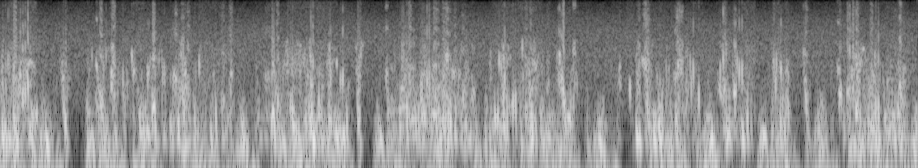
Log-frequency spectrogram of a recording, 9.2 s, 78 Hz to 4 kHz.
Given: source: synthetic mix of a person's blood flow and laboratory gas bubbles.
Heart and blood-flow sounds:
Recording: Doppler ultrasound of blood flow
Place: precordium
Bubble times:
0.00-0.41 s: bubbles
0.59-0.73 s: bubbles
0.87-2.38 s: bubbles
2.56-3.67 s: bubbles
3.86-4.80 s: bubbles
4.93-5.54 s: bubbles
5.57-5.82 s: bubbles
6.18-6.25 s: bubbles
6.28-7.05 s: bubbles
7.18-7.57 s: bubbles
7.73-7.94 s: bubbles
8.04-8.14 s: bubbles
8.38-9.12 s: bubbles
From the record:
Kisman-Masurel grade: 444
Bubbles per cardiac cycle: continuous sound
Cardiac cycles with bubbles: 100%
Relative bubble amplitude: maximal (0.775 to 0.999)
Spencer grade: 4 (maximum detectable bubble signal sounding continuously throughout systole and diastole of every cardiac period, and overriding the amplitude of the normal cardiac signals)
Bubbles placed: only in the low amplitude regions of the cardiac cycle

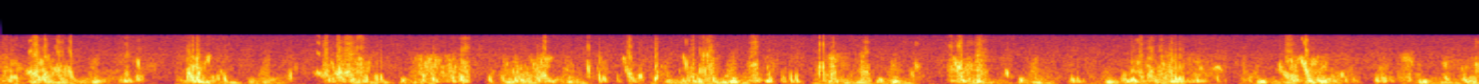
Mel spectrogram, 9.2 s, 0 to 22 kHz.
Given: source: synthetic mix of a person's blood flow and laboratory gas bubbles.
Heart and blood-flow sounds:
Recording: Doppler ultrasound of blood flow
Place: precordium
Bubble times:
0.00-0.50 s: bubbles
0.72-0.97 s: bubbles
1.09-1.44 s: bubbles
1.78-1.85 s: bubbles
1.94-2.42 s: bubbles
2.57-2.94 s: bubbles
3.02-3.48 s: bubbles
3.65-4.14 s: bubbles
4.23-4.51 s: bubbles
4.65-5.03 s: bubbles
5.07-5.46 s: bubbles
5.67-5.75 s: bubbles
5.90-6.17 s: bubbles
6.24-6.33 s: bubbles
6.66-6.81 s: bubbles
6.99-7.66 s: bubbles
7.75-7.83 s: bubbles
7.96-8.50 s: bubbles
8.56-8.83 s: bubbles
8.99-9.25 s: bubbles
From the record:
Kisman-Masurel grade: 343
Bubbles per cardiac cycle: rolling drumbeat, 9 or more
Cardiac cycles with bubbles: 100%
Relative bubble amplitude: loud (0.450 to 0.775)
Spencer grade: 3 (all of the cardiac periods contain showers or single bubble signals, but not dominating or overriding the cardiac motion signals)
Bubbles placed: only in the low amplitude regions of the cardiac cycle

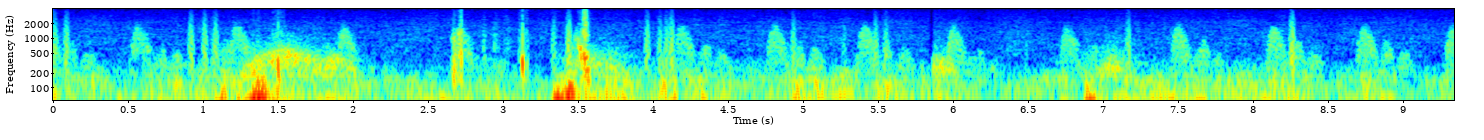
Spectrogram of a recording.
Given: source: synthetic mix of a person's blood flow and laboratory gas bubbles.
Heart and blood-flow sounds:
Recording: Doppler ultrasound of blood flow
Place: subclavian vein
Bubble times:
1.46-1.55 s: bubbles
2.65-2.73 s: bubbles
3.10-3.17 s: bubbles
3.49-3.60 s: bubbles
From the record:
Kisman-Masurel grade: 123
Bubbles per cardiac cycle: 1 to 2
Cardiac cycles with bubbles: 10 to 50%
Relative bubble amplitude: loud (0.450 to 0.775)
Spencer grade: 2 (many but less than half of the cardiac periods contain bubble signals, singularly or in groups)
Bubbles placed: anywhere in the cardiac cycle

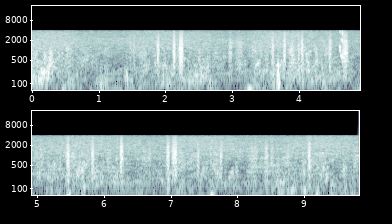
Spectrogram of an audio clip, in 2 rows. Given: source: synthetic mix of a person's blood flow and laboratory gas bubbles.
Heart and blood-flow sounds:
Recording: Doppler ultrasound of blood flow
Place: subclavian vein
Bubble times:
3.86-4.31 s: bubbles
4.62-4.77 s: bubbles
From the record:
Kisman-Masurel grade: 111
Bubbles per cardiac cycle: 1 to 2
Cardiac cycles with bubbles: 1 to 10%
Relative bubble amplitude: barely perceptible (0.100 to 0.250)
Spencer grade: 1 (occasional bubble signal discernible with the cardiac motion signal, with majority of cardiac periods free of bubbles)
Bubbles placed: anywhere in the cardiac cycle

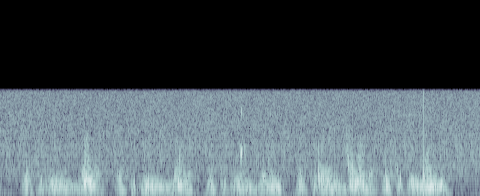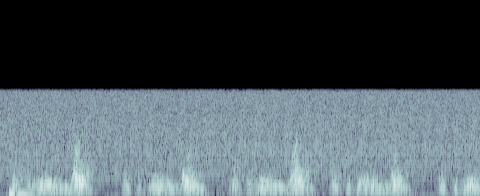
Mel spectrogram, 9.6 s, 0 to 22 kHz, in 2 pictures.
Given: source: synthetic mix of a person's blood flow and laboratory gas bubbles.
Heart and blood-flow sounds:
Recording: Doppler ultrasound of blood flow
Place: precordium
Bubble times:
2.38-2.49 s: bubbles
3.16-3.36 s: bubbles
3.44-3.59 s: bubbles
From the record:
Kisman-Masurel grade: 213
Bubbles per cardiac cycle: several, 3 to 8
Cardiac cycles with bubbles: 1 to 10%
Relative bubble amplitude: loud (0.450 to 0.775)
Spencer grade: 1 (occasional bubble signal discernible with the cardiac motion signal, with majority of cardiac periods free of bubbles)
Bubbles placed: anywhere in the cardiac cycle

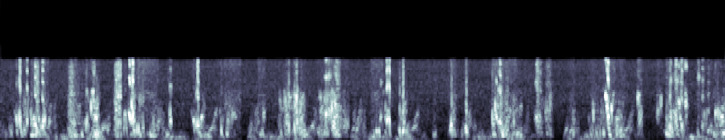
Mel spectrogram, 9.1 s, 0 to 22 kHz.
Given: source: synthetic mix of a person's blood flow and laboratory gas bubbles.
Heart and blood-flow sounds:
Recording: Doppler ultrasound of blood flow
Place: precordium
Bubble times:
0.10-0.60 s: bubbles
0.83-1.28 s: bubbles
1.40-1.98 s: bubbles
2.06-2.15 s: bubbles
2.38-2.54 s: bubbles
2.73-3.01 s: bubbles
3.21-3.33 s: bubbles
3.47-3.84 s: bubbles
3.95-4.37 s: bubbles
4.63-4.91 s: bubbles
4.96-5.08 s: bubbles
5.40-5.46 s: bubbles
5.59-5.74 s: bubbles
5.79-5.88 s: bubbles
6.12-6.53 s: bubbles
6.67-6.92 s: bubbles
7.11-7.19 s: bubbles
7.33-7.82 s: bubbles
7.95-8.04 s: bubbles
8.19-8.61 s: bubbles
8.70-9.03 s: bubbles
From the record:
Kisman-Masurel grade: 242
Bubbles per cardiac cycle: several, 3 to 8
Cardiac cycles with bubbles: 100%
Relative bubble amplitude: moderate (0.250 to 0.450)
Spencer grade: 3 (all of the cardiac periods contain showers or single bubble signals, but not dominating or overriding the cardiac motion signals)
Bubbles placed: anywhere in the cardiac cycle

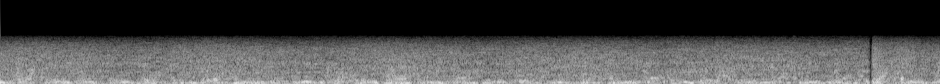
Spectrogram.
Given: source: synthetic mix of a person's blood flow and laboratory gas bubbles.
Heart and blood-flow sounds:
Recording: Doppler ultrasound of blood flow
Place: precordium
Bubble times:
4.07-4.41 s: bubbles
6.40-6.90 s: bubbles
7.76-7.83 s: bubbles
7.85-8.08 s: bubbles
8.51-8.70 s: bubbles
8.90-8.95 s: bubbles
From the record:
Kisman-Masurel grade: 121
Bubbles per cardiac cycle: 1 to 2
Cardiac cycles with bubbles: 10 to 50%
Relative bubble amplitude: barely perceptible (0.100 to 0.250)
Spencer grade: 2 (many but less than half of the cardiac periods contain bubble signals, singularly or in groups)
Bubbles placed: anywhere in the cardiac cycle

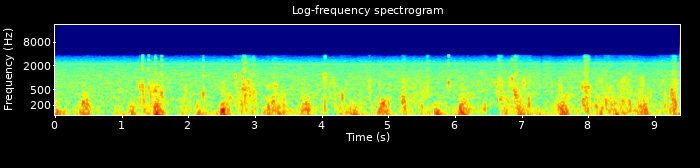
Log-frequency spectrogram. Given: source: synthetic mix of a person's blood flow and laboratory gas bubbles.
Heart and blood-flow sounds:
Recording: Doppler ultrasound of blood flow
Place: precordium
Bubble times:
0.44-0.54 s: bubbles
1.23-1.66 s: bubbles
2.19-2.27 s: bubbles
2.67-3.06 s: bubbles
3.16-3.47 s: bubbles
4.00-4.23 s: bubbles
4.28-4.38 s: bubbles
4.69-4.75 s: bubbles
5.17-5.64 s: bubbles
5.86-5.94 s: bubbles
6.41-6.49 s: bubbles
6.59-7.15 s: bubbles
7.88-8.74 s: bubbles
9.05-9.38 s: bubbles
From the record:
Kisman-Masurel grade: 242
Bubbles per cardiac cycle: several, 3 to 8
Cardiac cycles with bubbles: 100%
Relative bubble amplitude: moderate (0.250 to 0.450)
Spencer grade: 3 (all of the cardiac periods contain showers or single bubble signals, but not dominating or overriding the cardiac motion signals)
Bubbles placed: only in the low amplitude regions of the cardiac cycle

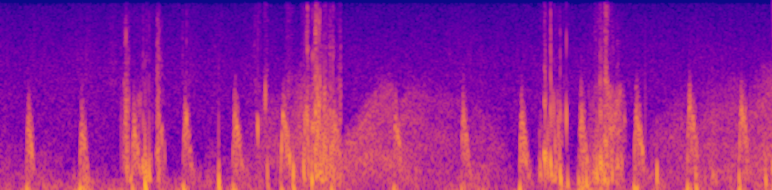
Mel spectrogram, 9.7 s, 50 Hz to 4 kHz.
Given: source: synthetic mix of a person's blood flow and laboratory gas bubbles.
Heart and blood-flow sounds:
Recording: Doppler ultrasound of blood flow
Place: subclavian vein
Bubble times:
1.52-1.92 s: bubbles
1.94-2.07 s: bubbles
2.31-2.37 s: bubbles
3.19-3.27 s: bubbles
3.29-3.35 s: bubbles
3.56-3.67 s: bubbles
3.75-4.28 s: bubbles
6.73-7.12 s: bubbles
7.35-7.83 s: bubbles
From the record:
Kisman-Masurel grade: 222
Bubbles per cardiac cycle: several, 3 to 8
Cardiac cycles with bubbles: 10 to 50%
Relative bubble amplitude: moderate (0.250 to 0.450)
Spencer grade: 2 (many but less than half of the cardiac periods contain bubble signals, singularly or in groups)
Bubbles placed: anywhere in the cardiac cycle

